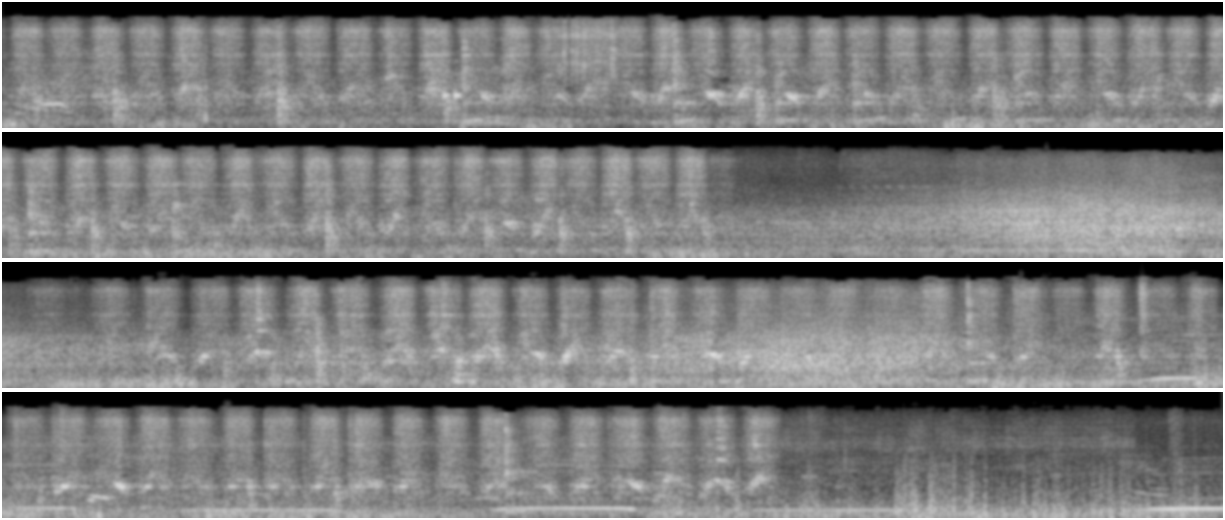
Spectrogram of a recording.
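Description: Hacksaw sawing through the metal chest rail of a horse float in fast, continuous strokes, with a brief let-up about ten seconds in. A few short low steady tones sound near the end.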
